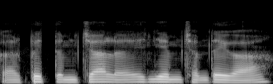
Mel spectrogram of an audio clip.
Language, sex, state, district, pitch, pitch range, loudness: Wancho, male, Arunachal Pradesh, Longding, 110 Hz, 105-120 Hz, -17 LUFS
